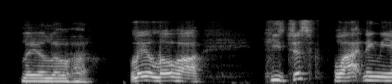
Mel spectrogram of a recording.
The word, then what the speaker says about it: Leialoha: How do you pronounce his name? Leialoha.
